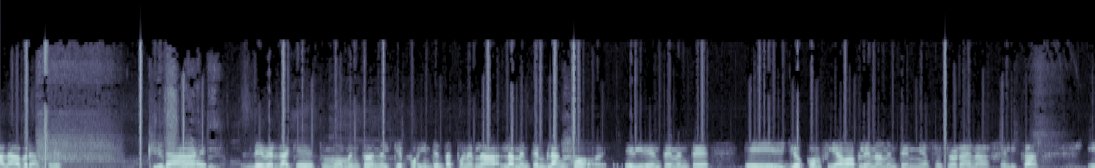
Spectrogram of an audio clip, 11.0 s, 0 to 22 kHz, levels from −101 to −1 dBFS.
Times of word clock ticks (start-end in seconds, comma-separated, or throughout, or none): 0.12-10.93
